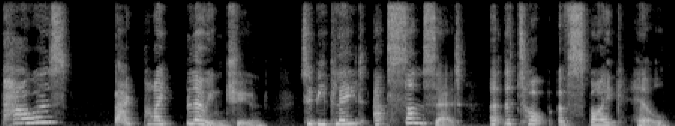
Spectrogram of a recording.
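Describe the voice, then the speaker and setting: Woman voicing an earnest, high-pitched young boy. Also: huge pitch swings, extremely slow, full character voice. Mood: eager. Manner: earnest, emphatic. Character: young boy, eager but easily crestfallen.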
